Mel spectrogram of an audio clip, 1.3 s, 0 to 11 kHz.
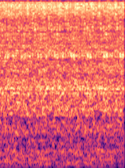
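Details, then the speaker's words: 2007 Honda Pilot engine idling after topping up low power steering fluid: the whine from the pump drawing air is gone, leaving a steady idle with a rough hiss. The pump is working properly. "Si ven, el ruido desapareció. Se pueden dar cuenta, el ruido ya no está. El ruido ya no continúa, amigos."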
